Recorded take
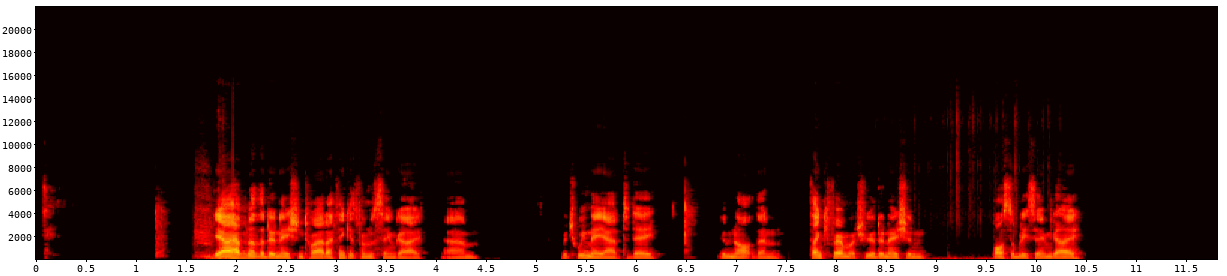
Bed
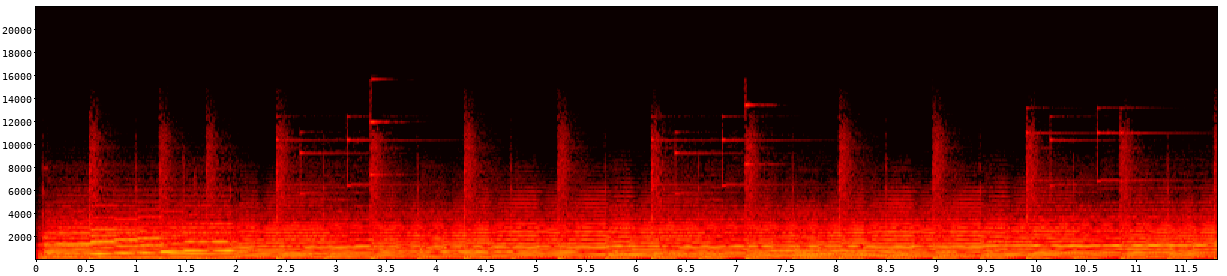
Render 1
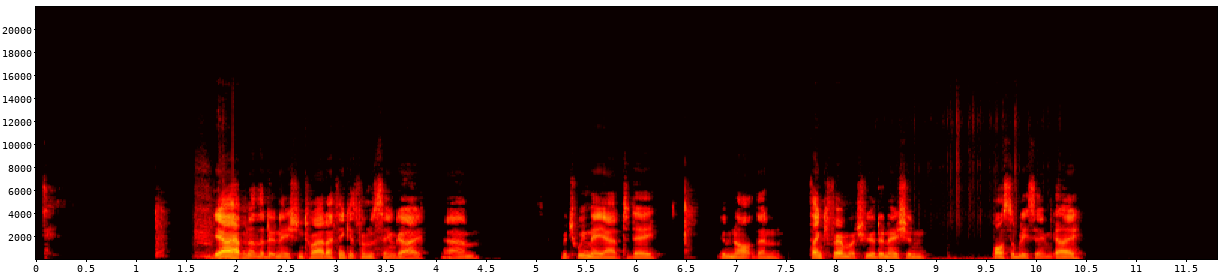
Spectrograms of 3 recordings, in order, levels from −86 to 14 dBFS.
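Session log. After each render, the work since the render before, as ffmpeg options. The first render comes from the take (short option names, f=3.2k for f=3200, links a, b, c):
-filter_complex "[0:a]asettb=1/sr,asplit=3[a][b][c];[a]atrim=end=2.014[d];[b]atrim=start=2.01:end=2.69,asetpts=PTS-STARTPTS,afade=t=in:d=0.004:c=qsin,afade=t=out:st=0.676:d=0.004:c=qsin,acompressor=threshold=-28dB:ratio=6:attack=3.2:release=140:knee=1:detection=peak[e];[c]atrim=start=2.686[f];[d][e]acrossfade=d=0.004:c1=hsin:c2=qsin[g];[g][f]acrossfade=d=0.004:c1=qsin:c2=hsin,asettb=1/sr,asplit=3[h][i][j];[h]atrim=end=3.504[k];[i]atrim=start=3.5:end=5.3,asetpts=PTS-STARTPTS,afade=t=in:d=0.004:c=qsin,afade=t=out:st=1.796:d=0.004:c=qsin,asplit=2[l][m];[m]adelay=13,volume=-3dB[n];[l][n]amix=inputs=2:normalize=0,atrim=end_sample=79380[o];[j]atrim=start=5.296[p];[k][o]acrossfade=d=0.004:c1=hsin:c2=qsin[q];[q][p]acrossfade=d=0.004:c1=qsin:c2=hsin,asplit=2[r][s];[r]atrim=end=10.19,asetpts=PTS-STARTPTS,afade=t=out:st=9.75:d=0.44:c=qsin:silence=0.199526[t];[s]atrim=start=10.19,asetpts=PTS-STARTPTS,afade=t=in:d=0.004:c=hsin:silence=0.199526[u];[t][u]concat=n=2:v=0:a=1"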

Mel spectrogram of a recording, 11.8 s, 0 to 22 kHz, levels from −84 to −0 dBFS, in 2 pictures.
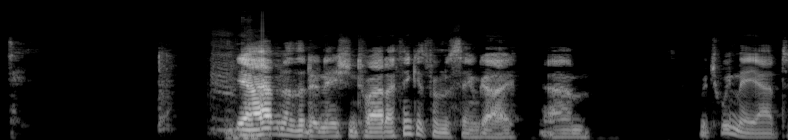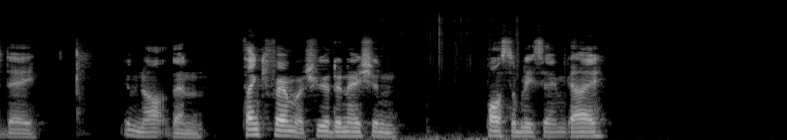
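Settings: -filter_complex "[0:a]asettb=1/sr,asplit=3[a][b][c];[a]atrim=end=1.684[d];[b]atrim=start=1.68:end=2.87,asetpts=PTS-STARTPTS,afade=t=in:d=0.004:c=qsin,afade=t=out:st=1.186:d=0.004:c=qsin,asplit=2[e][f];[f]adelay=14,volume=-2dB[g];[e][g]amix=inputs=2:normalize=0,atrim=end_sample=52479[h];[c]atrim=start=2.866[i];[d][h]acrossfade=d=0.004:c1=hsin:c2=qsin[j];[j][i]acrossfade=d=0.004:c1=qsin:c2=hsin,asplit=3[k][l][m];[k]atrim=end=5.272[n];[l]atrim=start=5.268:end=7.212,asetpts=PTS-STARTPTS,volume=-4.5dB[o];[m]atrim=start=7.208[p];[n][o]acrossfade=d=0.004:c1=hsin:c2=hsin[q];[q][p]acrossfade=d=0.004:c1=hsin:c2=hsin"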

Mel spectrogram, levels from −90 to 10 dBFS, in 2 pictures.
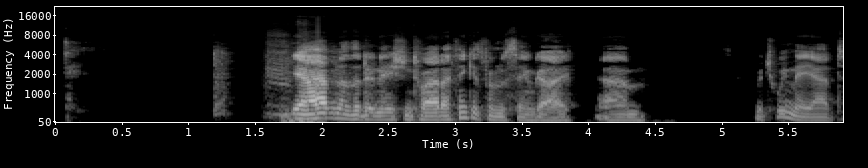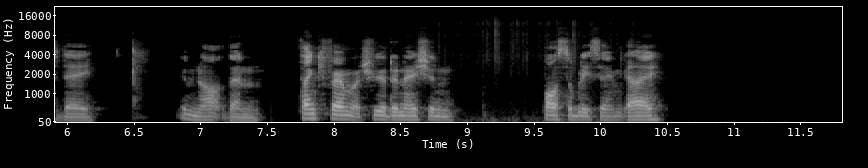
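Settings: -filter_complex "[0:a]asettb=1/sr,asplit=3[a][b][c];[a]atrim=end=7.824[d];[b]atrim=start=7.82:end=9.96,asetpts=PTS-STARTPTS,afade=t=in:d=0.004:c=qsin,afade=t=out:st=2.136:d=0.004:c=qsin,highpass=130[e];[c]atrim=start=9.956[f];[d][e]acrossfade=d=0.004:c1=hsin:c2=qsin[g];[g][f]acrossfade=d=0.004:c1=qsin:c2=hsin"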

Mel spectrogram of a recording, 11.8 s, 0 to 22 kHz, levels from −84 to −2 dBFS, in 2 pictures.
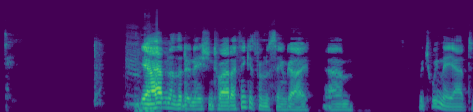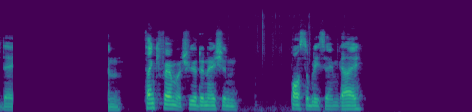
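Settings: -filter_complex "[0:a]asplit=3[a][b][c];[a]atrim=end=6.08,asetpts=PTS-STARTPTS,afade=t=out:st=6.076:d=0.004:c=hsin[d];[b]atrim=start=6.08:end=7.27,asetpts=PTS-STARTPTS,volume=0[e];[c]atrim=start=7.27,asetpts=PTS-STARTPTS,afade=t=in:d=0.004:c=hsin[f];[d][e][f]concat=n=3:v=0:a=1"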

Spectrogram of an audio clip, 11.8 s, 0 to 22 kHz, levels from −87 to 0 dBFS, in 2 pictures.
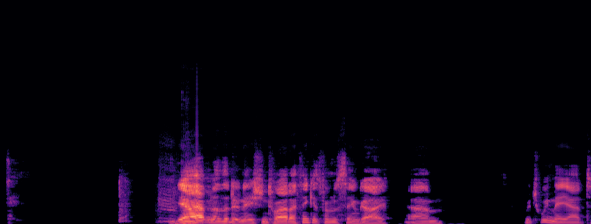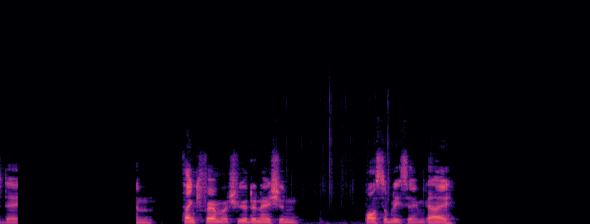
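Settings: -af "lowpass=f=3.7k:p=1,adynamicequalizer=threshold=0.00708:dfrequency=2400:dqfactor=0.7:tfrequency=2400:tqfactor=0.7:attack=5:release=100:ratio=0.375:range=2.5:mode=boostabove:tftype=highshelf"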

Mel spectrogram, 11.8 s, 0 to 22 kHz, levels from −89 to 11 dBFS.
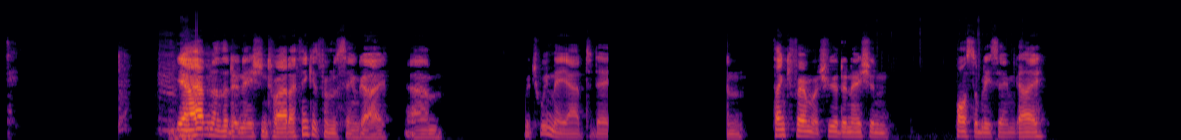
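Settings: -af "agate=range=-11dB:threshold=-53dB:ratio=16:detection=peak"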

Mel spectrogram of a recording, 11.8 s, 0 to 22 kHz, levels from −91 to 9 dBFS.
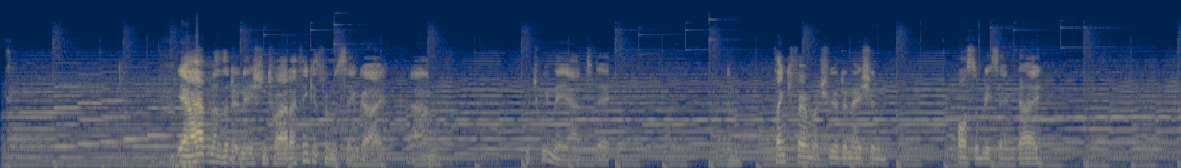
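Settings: -filter_complex "[1:a]volume=-10dB[a];[0:a][a]amix=inputs=2:normalize=0"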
